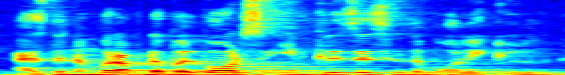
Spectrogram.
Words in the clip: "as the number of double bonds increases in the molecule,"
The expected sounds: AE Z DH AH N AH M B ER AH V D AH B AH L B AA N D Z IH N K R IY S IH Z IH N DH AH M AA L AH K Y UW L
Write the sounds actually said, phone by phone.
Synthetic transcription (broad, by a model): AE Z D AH N AH M B ER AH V D AH B AH L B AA D S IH N K R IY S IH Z IH N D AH M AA L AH K Y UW L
